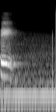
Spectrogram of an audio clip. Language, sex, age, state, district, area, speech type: Sindhi, female, 30-45, Maharashtra, Mumbai Suburban, urban, read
